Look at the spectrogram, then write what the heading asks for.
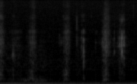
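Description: Faint, crisp crunches of someone biting and chewing a hot honey flavored snack, several short dry bursts at uneven intervals over a low steady hum.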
